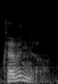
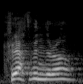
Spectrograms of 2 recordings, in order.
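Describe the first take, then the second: First: Said in the usual way. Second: Raised question. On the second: Shown as a demonstration. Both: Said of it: "Det er også interessant".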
